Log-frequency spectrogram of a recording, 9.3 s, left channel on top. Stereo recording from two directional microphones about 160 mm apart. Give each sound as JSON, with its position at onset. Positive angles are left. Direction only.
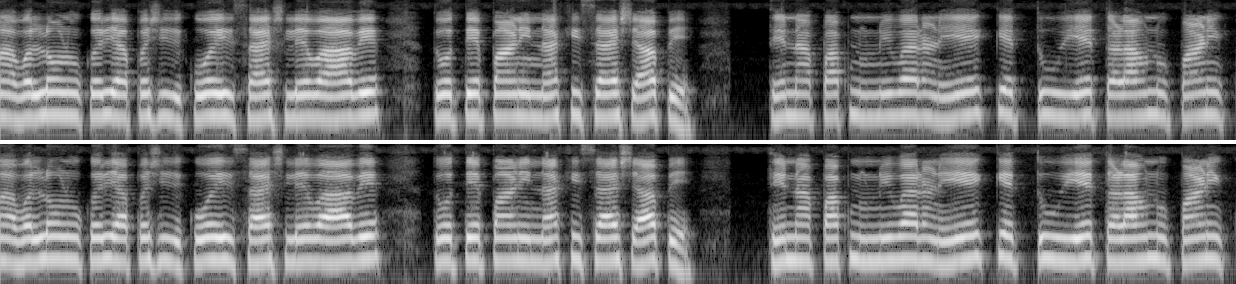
{"t": 0.0, "sound": "speech", "side_deg": 5}
{"t": 5.7, "sound": "speech", "side_deg": -15}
